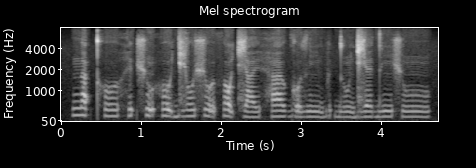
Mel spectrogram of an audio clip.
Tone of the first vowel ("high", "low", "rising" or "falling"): high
